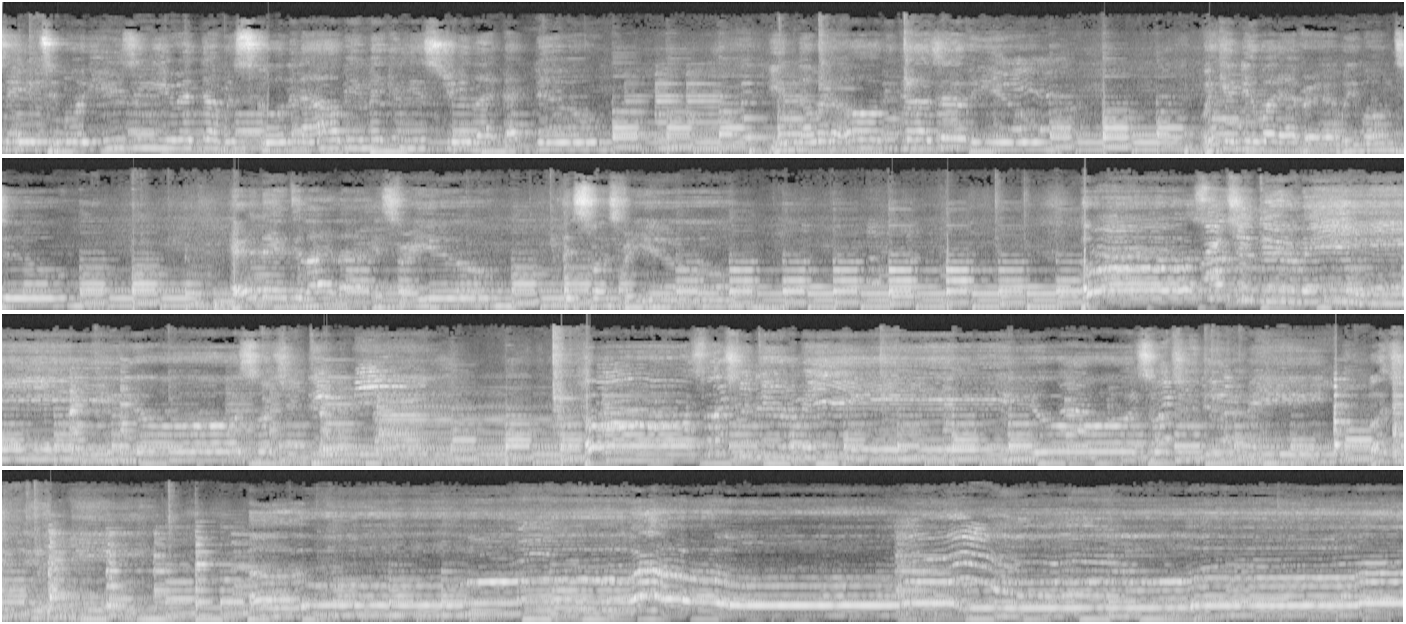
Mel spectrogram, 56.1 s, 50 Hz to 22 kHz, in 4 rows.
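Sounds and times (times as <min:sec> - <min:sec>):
acoustic guitar playing: 0:00.0 - 0:56.0
electronic keyboard chords: 0:04.6 - 0:12.6, 0:14.6 - 0:18.1, 0:18.8 - 0:48.3.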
